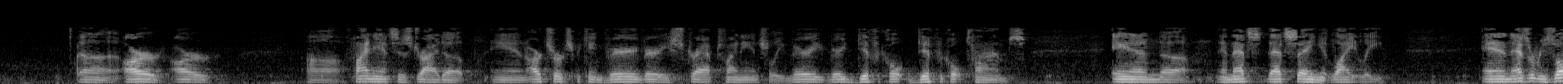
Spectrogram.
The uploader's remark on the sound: Ketha Heights Baptist Church ~ Live Broadcast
